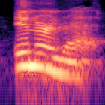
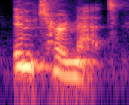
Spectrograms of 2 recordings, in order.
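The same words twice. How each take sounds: First: The T sound is weak or dropped. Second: The T sound is pronounced clearly and strongly. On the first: "the T in American English, I would say something like internet" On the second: "I'm going to pronounce that T a little bit more strongly"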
